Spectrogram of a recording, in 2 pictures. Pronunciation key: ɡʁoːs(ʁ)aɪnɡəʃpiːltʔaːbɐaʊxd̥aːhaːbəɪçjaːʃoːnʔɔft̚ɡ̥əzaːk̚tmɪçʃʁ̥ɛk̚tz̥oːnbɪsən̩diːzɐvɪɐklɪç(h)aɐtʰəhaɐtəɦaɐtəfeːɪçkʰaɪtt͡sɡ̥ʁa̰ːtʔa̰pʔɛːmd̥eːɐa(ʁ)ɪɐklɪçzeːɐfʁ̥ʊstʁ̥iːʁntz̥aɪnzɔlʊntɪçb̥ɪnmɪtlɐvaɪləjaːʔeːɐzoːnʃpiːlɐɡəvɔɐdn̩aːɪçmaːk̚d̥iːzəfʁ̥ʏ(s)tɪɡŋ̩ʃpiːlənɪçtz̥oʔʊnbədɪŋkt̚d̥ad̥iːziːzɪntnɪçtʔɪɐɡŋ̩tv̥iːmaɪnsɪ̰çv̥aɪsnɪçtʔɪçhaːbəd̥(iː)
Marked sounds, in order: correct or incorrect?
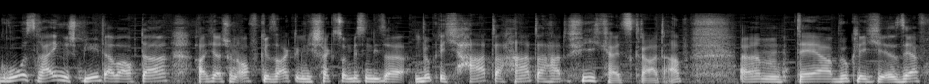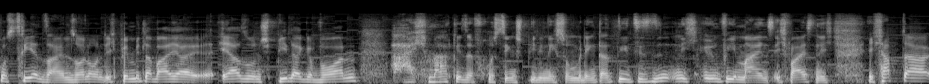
correct, correct, incorrect: v, correct, incorrect: aː

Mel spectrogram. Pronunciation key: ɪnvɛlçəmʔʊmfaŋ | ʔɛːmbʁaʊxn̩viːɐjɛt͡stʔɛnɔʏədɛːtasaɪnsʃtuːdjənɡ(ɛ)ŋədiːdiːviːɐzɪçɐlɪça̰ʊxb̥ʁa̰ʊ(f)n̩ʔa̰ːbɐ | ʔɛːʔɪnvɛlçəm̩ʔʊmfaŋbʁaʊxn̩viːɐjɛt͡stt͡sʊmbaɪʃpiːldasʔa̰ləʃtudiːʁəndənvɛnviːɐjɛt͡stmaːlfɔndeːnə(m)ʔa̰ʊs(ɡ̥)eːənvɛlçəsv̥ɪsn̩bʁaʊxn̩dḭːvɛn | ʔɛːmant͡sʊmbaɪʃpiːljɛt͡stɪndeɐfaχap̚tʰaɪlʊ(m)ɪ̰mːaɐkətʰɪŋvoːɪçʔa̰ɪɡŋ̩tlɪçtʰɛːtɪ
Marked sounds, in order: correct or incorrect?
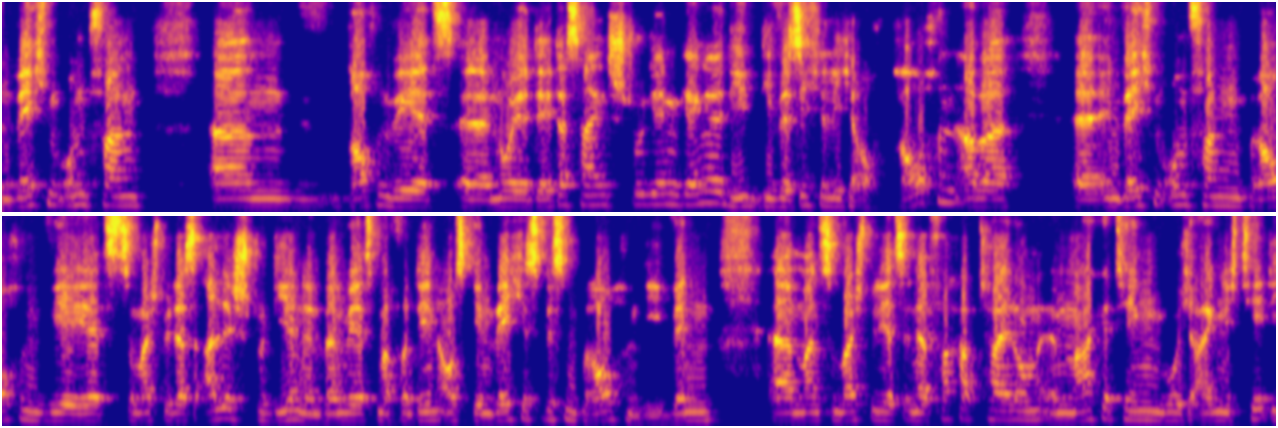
correct, incorrect: x, incorrect: n, correct, incorrect: ŋ

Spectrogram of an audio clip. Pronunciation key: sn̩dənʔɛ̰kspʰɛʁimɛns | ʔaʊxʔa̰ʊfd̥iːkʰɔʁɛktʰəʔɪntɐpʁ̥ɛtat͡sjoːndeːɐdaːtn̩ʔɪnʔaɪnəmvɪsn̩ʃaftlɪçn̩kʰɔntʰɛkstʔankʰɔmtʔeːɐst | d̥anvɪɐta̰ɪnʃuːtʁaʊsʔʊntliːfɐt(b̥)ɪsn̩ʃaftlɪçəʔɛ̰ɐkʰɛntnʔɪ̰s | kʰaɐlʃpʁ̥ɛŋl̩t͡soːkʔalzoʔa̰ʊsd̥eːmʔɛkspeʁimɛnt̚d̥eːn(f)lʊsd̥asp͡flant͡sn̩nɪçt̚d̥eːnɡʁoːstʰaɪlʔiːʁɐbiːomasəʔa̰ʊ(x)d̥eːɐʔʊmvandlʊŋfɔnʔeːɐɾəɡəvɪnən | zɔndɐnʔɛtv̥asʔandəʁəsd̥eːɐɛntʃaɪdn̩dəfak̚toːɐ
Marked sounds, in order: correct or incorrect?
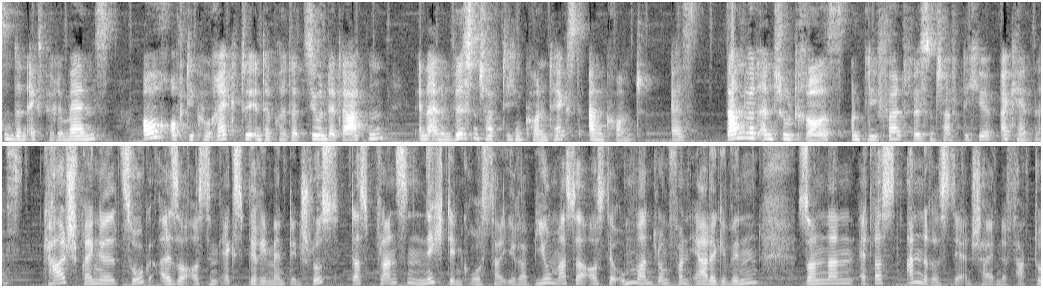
incorrect: v̥, incorrect: ʃ, incorrect: s

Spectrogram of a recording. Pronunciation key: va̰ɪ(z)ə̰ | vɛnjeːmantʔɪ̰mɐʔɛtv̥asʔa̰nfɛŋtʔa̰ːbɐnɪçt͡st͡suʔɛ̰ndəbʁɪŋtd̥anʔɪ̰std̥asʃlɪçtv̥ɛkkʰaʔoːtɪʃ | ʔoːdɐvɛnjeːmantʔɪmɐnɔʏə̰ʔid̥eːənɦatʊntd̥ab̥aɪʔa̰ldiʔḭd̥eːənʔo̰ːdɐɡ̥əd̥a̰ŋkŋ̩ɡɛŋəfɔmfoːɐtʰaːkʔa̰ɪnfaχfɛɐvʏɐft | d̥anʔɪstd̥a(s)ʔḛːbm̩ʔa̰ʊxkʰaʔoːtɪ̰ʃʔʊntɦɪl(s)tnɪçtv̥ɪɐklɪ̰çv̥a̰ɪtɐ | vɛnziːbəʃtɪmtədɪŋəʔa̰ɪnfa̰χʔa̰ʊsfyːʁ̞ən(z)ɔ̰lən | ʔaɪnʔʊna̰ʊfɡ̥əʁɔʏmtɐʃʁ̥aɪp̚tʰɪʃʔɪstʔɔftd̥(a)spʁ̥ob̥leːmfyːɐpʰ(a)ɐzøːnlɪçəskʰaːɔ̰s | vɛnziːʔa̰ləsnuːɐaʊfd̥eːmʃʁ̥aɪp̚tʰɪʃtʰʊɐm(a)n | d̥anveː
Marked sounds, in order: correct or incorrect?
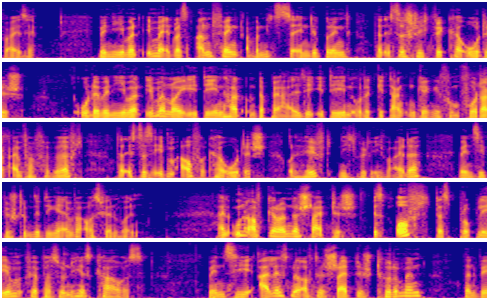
correct, correct, incorrect: f, incorrect: v, correct, incorrect: ɛ, incorrect: ə

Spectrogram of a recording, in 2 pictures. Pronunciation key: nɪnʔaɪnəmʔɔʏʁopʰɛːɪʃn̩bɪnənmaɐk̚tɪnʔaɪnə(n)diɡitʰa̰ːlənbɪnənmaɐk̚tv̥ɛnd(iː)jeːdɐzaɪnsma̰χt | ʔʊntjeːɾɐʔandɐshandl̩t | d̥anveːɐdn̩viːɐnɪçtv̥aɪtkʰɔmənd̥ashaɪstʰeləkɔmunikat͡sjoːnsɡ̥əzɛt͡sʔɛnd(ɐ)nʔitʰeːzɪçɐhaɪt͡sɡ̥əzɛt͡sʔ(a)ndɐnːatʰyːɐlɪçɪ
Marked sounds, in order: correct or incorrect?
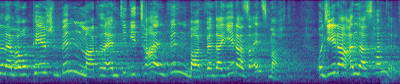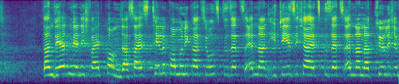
incorrect: m, incorrect: aː, correct, incorrect: ɛ

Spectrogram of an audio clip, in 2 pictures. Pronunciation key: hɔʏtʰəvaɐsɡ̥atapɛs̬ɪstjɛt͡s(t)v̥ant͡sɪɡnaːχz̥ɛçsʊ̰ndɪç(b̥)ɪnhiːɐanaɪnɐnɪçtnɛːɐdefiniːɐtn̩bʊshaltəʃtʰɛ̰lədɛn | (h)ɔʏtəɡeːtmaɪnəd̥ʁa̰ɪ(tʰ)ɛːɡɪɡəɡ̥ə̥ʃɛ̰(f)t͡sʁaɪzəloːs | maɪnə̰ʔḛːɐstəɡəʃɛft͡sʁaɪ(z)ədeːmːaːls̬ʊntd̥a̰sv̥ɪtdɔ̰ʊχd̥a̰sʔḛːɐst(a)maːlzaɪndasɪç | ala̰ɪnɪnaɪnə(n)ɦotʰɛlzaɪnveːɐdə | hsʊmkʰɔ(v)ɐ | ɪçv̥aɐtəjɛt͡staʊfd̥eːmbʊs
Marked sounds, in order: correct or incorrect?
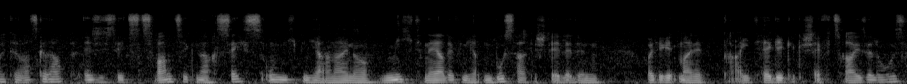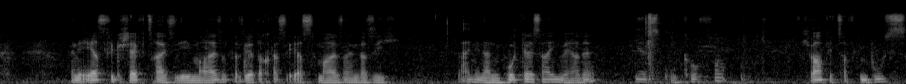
incorrect: t͡s, correct, correct, correct, correct, correct, incorrect: ə, incorrect: m, incorrect: f

